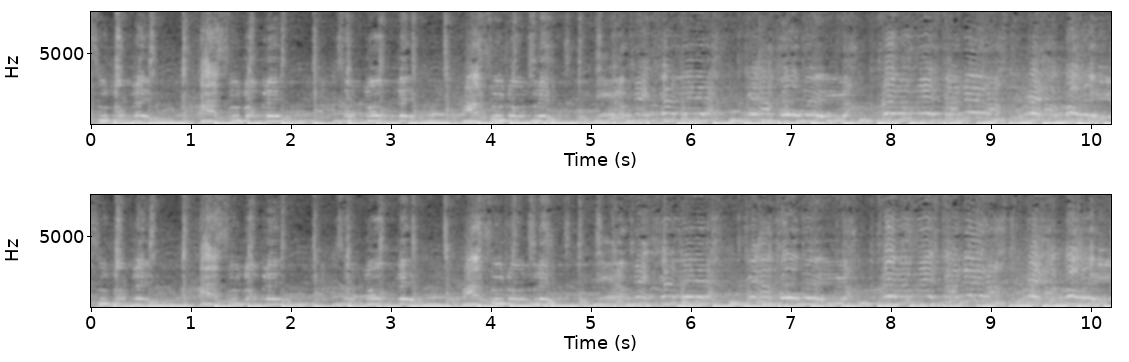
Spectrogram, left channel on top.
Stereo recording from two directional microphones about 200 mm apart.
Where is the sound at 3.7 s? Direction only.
25° right (ahead or behind); by 6.2 s 40° right (ahead or behind).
